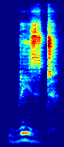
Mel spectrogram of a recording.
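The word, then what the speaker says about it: bridged: अब ज साउंड क्या है, ये वॉइस्ड है, इसीलिए इसका जो ईडी जो लगा है, ये इन्फ्लेक्शन पास्ट पार्टिसिपल, ये इसका उच्चारण ड होगा, ब्रिज्ड, ड।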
